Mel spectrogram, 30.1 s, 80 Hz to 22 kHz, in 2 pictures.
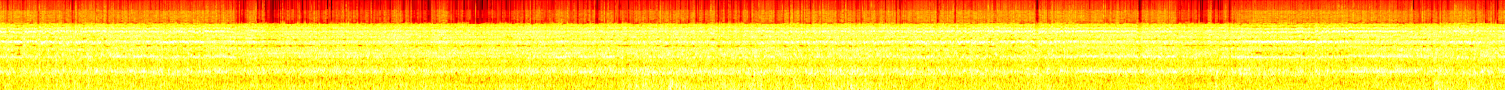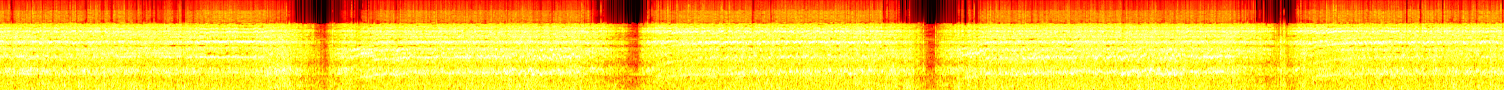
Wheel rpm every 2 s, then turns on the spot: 220, 230, 230, 230, 220, 220, 220, 230, 200, 150, 140, 190, 150, 170, 180.
none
